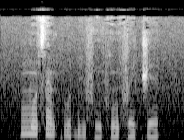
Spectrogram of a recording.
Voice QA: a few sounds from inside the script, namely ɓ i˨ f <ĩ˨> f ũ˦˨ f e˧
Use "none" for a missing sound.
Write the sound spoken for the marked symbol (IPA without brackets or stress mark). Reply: ĩ˨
